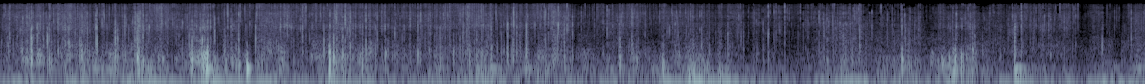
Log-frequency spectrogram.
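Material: Plastic film.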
